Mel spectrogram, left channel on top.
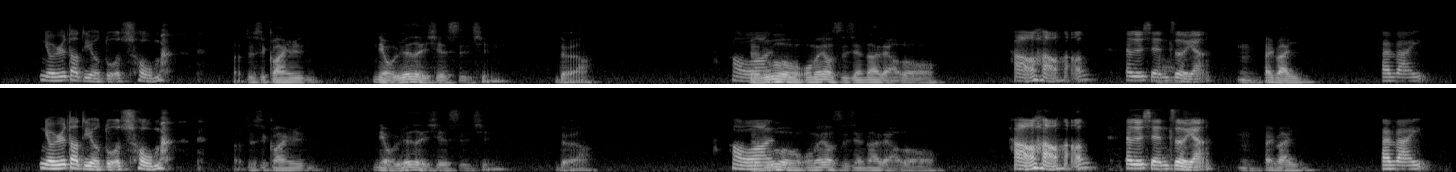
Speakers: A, on the right (about 50°); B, on the left (about 50°).
A: 纽约到底有多臭吗？<laughs>
B: 呃就是关于纽约的一些事情。对啊，
A: 好啊，
B: 对，如果我们有时间再聊喽。
A: 好好好，那就先这样，
B: 啊，嗯，拜拜。
A: 拜拜。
